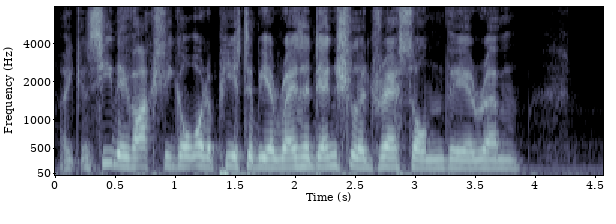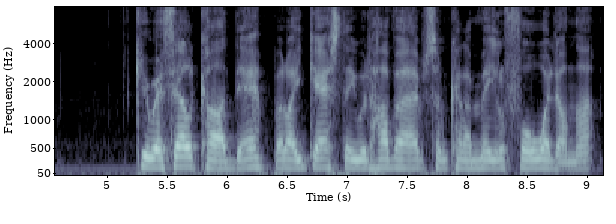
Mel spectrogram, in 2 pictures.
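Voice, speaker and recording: A middle-aged or older man presenting a casual illustrated hobby talk in a hesitant, unscripted way with frequent pauses. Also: on the high side, flat delivery, a little mellow.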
